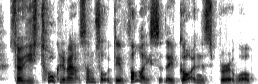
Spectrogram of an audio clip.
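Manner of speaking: ordinary talk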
